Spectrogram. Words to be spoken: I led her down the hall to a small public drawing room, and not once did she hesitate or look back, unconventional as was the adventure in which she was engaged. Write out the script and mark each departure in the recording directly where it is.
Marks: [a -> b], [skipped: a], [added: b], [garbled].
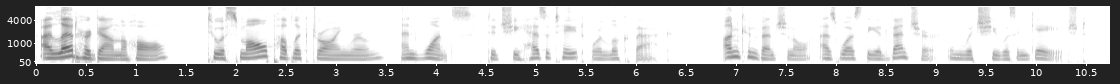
I led her down the hall to a small public drawing room, and [skipped: not] once did she hesitate or look back, unconventional as was the adventure in which she was engaged.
